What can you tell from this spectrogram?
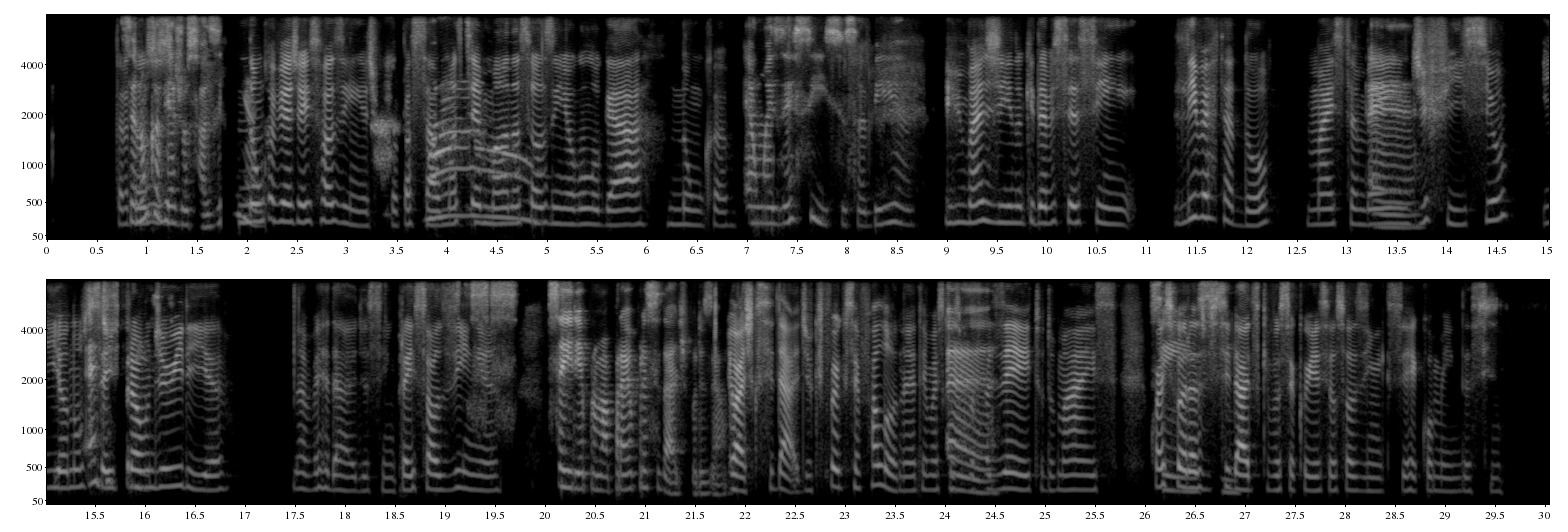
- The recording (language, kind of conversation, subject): Portuguese, unstructured, Você prefere viajar para a praia, para a cidade ou para a natureza?
- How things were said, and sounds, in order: tapping; other background noise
